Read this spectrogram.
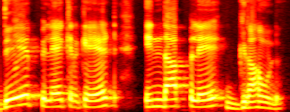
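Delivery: very slow, word by word for copying; dictating at a crawl; slow dictation. Shown as a demonstration. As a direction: read it out so students can write it down. Teacher dictating sentence slowly.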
